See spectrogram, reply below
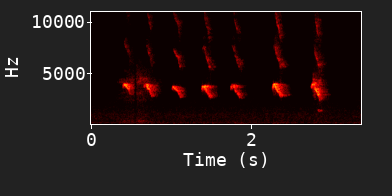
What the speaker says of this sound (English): Chirp chirp.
